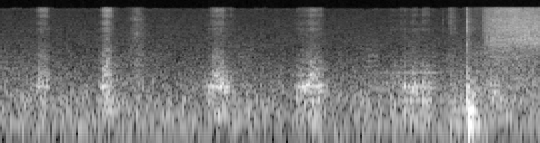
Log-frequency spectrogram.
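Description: Faint scratching of a Sharpie felt-tip pen on paper, drawing short cross-hatching strokes about once a second, with a longer stroke near the end.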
